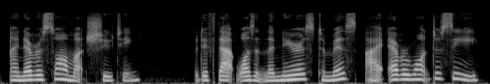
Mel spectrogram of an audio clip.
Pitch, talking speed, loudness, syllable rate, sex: 205 Hz, 220 wpm, -21 LUFS, 5.7 syllables/s, female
